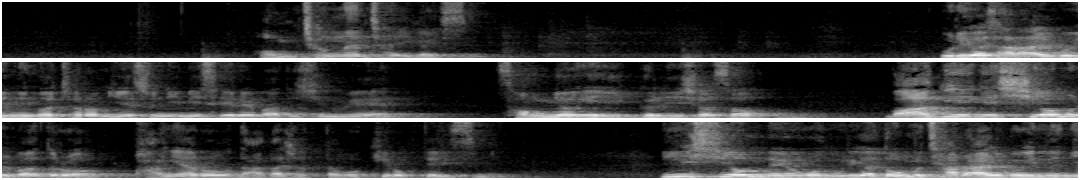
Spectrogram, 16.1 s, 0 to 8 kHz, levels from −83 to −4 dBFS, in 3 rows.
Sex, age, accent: male, 40-59, native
